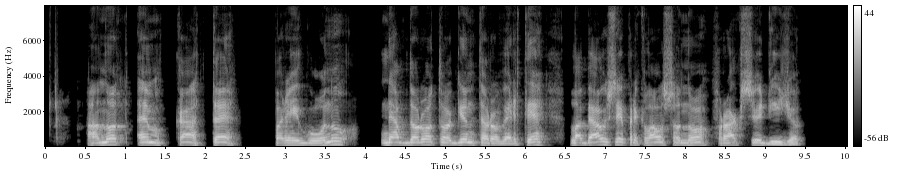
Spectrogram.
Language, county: Lithuanian, Šiauliai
